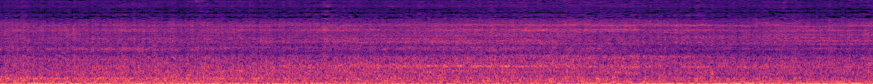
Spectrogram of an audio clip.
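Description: Freight train cars (gondolas, then tank cars, then empty well cars) rolling past: a loud, steady rumble and clatter of steel wheels on the rails.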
